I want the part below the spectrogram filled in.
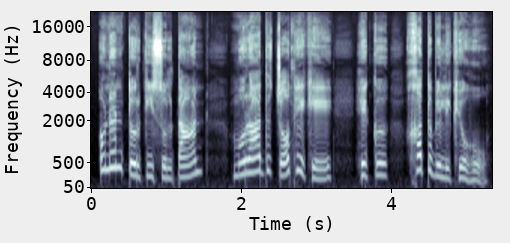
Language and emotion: Sindhi, neutral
